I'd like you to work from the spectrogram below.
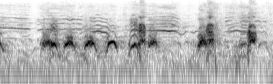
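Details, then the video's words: A Shiba Inu confronting a gorilla gives high yelping barks and whiny, bending yips in quick clusters, some sliding up and down in pitch. "ゴリラ vs 柴犬"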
